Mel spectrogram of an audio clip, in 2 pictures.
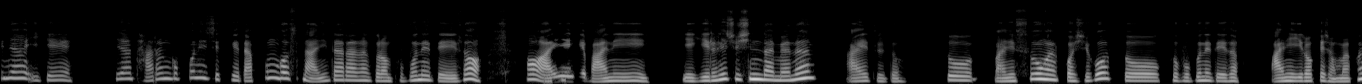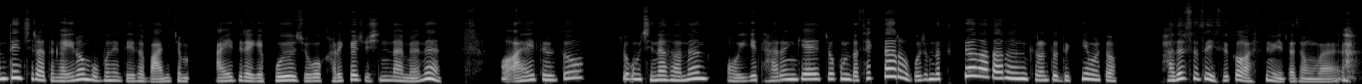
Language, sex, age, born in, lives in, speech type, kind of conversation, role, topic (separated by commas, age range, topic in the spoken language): Korean, female, 50-54, South Korea, United States, conversation, podcast, host, 아이들에게 자신의 문화를 어떻게 전하고 싶으신가요?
